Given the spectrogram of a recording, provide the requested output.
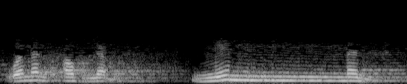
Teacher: الميم الأولى مقصورة، الميم الثانية عليها الشدة، شدة وفتحة، إذن تغنى لأنها اثنين ميم. وبعدين عندي غنة بتاعت النون استثنى اللي بعدها ميم كمان لأنها إدغام، النون بتخش في الميم دي.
